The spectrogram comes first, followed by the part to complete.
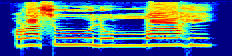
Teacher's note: لفظ الجلالہ مطلب کلمت اللہ کے لام کا حکم ہے تفخیم تو ہمیں حرف اللام کو موٹی آواز میں پڑھنا ہے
